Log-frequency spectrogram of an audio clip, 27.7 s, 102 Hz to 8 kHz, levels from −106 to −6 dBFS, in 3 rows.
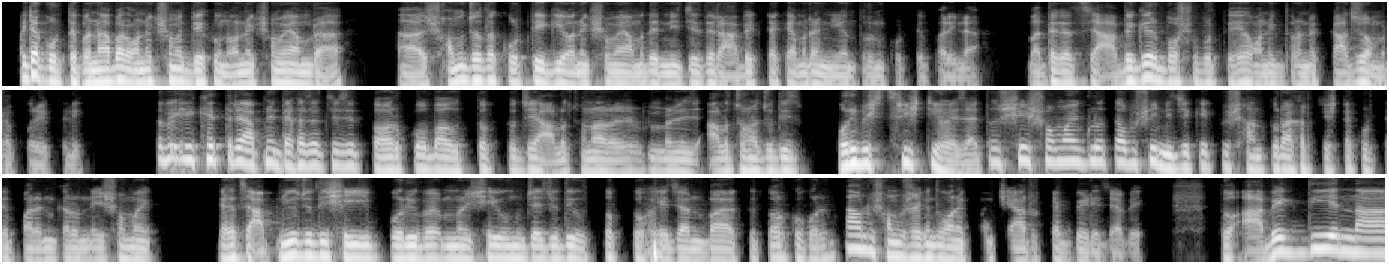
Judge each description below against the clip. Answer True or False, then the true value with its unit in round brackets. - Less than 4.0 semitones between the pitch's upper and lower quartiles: False (4.5 semitones)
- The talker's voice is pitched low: True (115 Hz)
